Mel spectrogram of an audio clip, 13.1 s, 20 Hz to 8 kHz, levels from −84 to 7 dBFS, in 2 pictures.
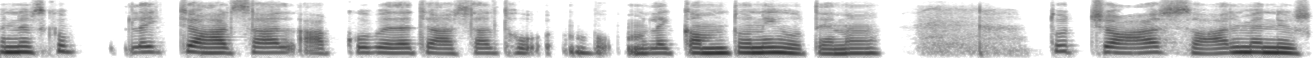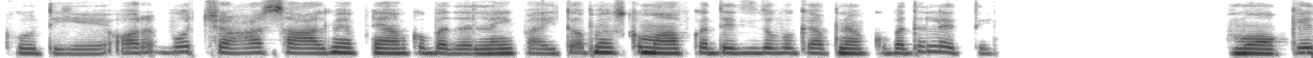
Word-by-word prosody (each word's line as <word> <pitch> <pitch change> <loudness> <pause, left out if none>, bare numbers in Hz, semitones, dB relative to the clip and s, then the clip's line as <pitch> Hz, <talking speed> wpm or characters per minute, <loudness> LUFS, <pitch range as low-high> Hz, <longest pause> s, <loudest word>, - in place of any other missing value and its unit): मैंने 245 0 +7
उसको 275 +4 -2 0.3
लाइक 245 0 -1
4 225 -5 +4
साल 225 +1 -1
आपको 215 +3 -6
पता 220 -1 -1
है, 210 - +1
4 205 -2 -2
साल 205 +2 -5
थो 205 - -6 0.2
ब 215 - -6 0.2
लाइक 205 -1 -3
कम 210 -1 +6
तो 220 0 +2
नहीं 225 +1 +7
होते 190 -2 0
ना, 205 +2 0 0.8
तो 275 0 -4
4 225 0 +1
साल 205 +3 0
मैंने 230 -2 +7
उसको 200 -1 -3
दिए 180 -1 -9
और 220 - -5
वो 245 +2 -4
4 220 0 -3
साल 200 -2 -1
में 230 - +4
अपने 210 -1 0
आप 200 0 +1
को 215 - -5
बदल 185 -2 -2
नहीं 195 +1 +2
पाई, 185 0 -6
तो - - -6
अब - - -8
मैं 230 - +5
उसको 225 +2 +2
माफ़ 200 -2 +5
कर 220 - -1
देती 205 0 -2
तो 215 - -1
वो 210 0 -5
क्या 205 0 -3
अपने 195 0 +3
आप 190 - -3
को 195 - -10
बदल 230 +6 -4
लेती? 205 -5 -6 1.2
मौके 195 +2 +3
210 Hz, 235 wpm, -23 LUFS, 200-225 Hz, 1.2 s, मैंने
